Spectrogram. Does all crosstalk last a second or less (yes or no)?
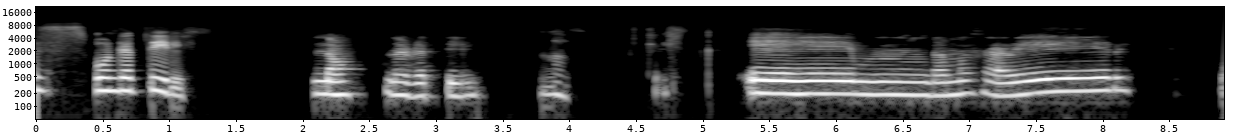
yes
